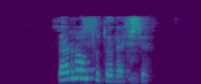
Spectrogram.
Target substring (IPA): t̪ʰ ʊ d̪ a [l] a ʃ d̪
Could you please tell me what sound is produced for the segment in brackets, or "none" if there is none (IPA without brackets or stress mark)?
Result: l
